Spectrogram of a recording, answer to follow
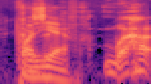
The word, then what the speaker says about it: Poilievre: I mean, if you say it with the proper French accent, yeah, it's Poilievre.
